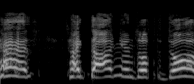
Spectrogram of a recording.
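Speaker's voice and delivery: high, urgent scream from far off. Retelling a campsite moment shouting across at a friend: imitating someone screaming. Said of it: "I'm screaming".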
